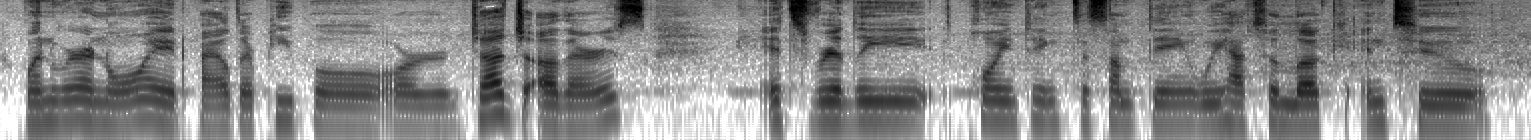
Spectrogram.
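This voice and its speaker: Someone with a Spanish accent speaks at a fairly slow pace in a very clean recording with a silent background. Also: woman. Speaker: filmmaker and vlogger. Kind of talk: personal video essay.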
